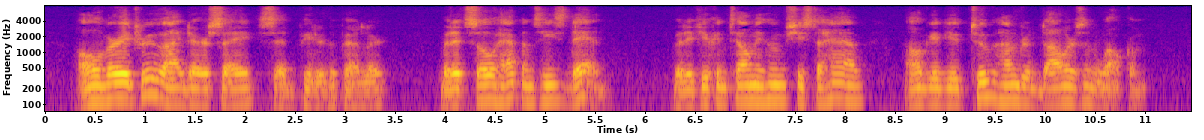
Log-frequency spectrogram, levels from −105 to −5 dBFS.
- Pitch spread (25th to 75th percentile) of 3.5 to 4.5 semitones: No, average, 2.9 semitones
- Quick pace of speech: No, average, 175 wpm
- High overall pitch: No, low, 115 Hz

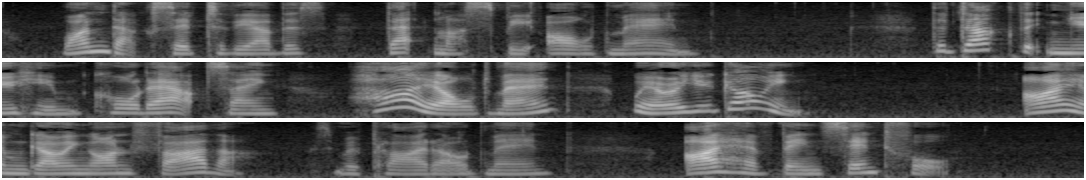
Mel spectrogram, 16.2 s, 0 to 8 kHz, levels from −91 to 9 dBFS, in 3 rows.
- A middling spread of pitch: Yes, average, 4.0 semitones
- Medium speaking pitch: Yes, medium, 180 Hz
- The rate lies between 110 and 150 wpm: Yes, average, 145 wpm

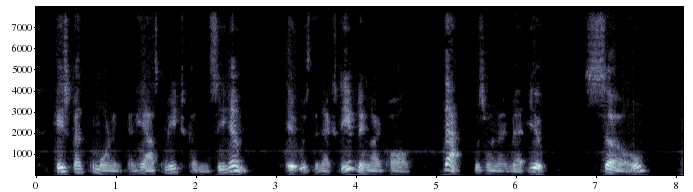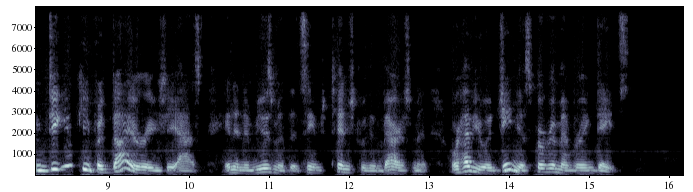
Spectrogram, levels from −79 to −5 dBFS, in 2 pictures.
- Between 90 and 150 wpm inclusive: No, average, 190 wpm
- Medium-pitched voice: Yes, medium, 145 Hz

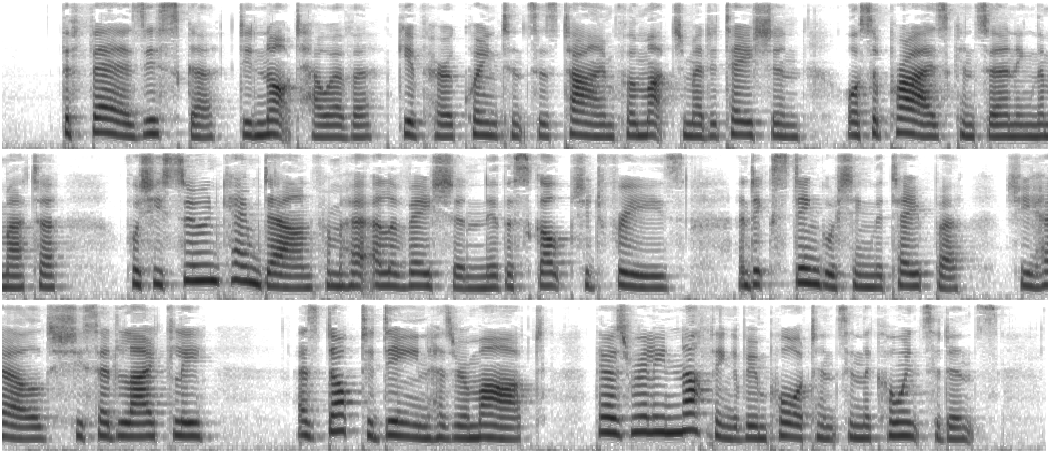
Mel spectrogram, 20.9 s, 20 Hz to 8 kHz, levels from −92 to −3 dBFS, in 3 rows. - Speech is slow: No, average, 150 wpm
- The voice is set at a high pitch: Yes, high, 215 Hz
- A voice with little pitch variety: No, average, 3.0 semitones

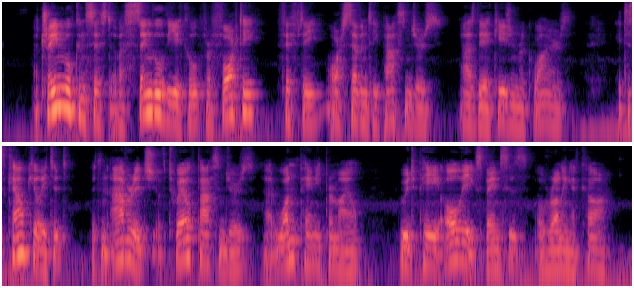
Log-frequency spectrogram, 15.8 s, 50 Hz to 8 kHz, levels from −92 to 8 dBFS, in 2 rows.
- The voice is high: No, low, 100 Hz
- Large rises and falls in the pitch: Yes, wide, 6.0 semitones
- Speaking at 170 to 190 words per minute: No, average, 155 wpm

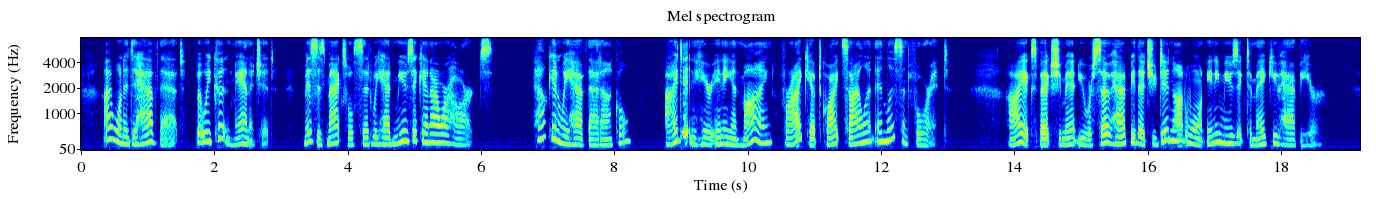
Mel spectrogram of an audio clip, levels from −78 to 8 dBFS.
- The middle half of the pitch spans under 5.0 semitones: No, wide, 5.4 semitones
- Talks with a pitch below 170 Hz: No, high, 195 Hz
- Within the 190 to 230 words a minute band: No, average, 180 wpm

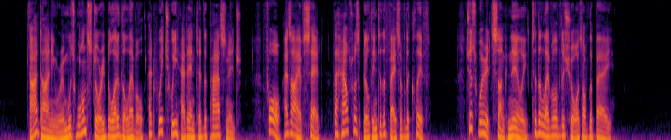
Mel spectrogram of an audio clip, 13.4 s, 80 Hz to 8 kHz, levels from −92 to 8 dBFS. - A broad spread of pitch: Yes, wide, 6.4 semitones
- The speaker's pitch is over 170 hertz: No, low, 130 Hz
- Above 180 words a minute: Yes, average, 200 wpm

